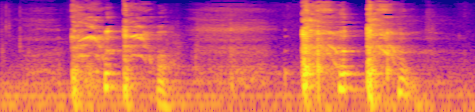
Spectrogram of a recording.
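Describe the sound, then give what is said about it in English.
Two clusters of sharp coughs, a pair early on and another pair a moment later, each burst harsh and loud against a quiet background. “No, I just coughed.”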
